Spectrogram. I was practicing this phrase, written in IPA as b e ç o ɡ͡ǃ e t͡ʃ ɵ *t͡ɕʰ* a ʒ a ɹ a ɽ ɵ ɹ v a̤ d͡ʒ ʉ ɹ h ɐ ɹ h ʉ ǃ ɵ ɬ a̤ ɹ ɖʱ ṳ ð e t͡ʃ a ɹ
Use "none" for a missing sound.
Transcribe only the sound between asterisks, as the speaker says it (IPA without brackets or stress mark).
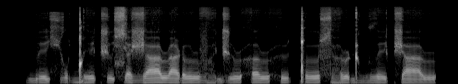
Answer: ɕ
